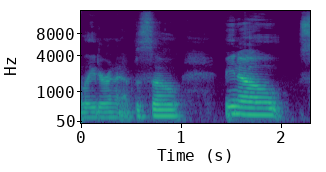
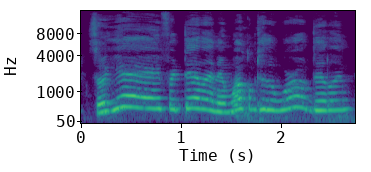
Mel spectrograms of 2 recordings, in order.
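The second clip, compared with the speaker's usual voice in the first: excited cheer; 13 semitones higher, 3 dB louder than usual. Real, not acted. Cheering the new baby.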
